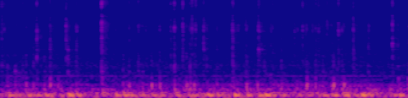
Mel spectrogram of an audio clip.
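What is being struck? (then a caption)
Laptop keyboard, plastic keys in aluminium body. Fingertips of both hands type continuously on the black plastic keys of a silver aluminium laptop keyboard. The keystrokes are a dense, steady stream of soft, low, muffled taps, each dying away almost at once, with only faint brighter clicks on top.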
